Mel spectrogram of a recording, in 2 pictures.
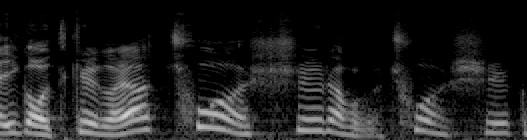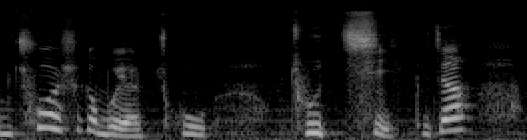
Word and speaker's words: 措施: 措施라고 읽어요. 措施.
